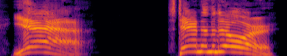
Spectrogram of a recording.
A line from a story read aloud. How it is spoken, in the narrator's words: A few voices cracked with fear, but most of the stick yelled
